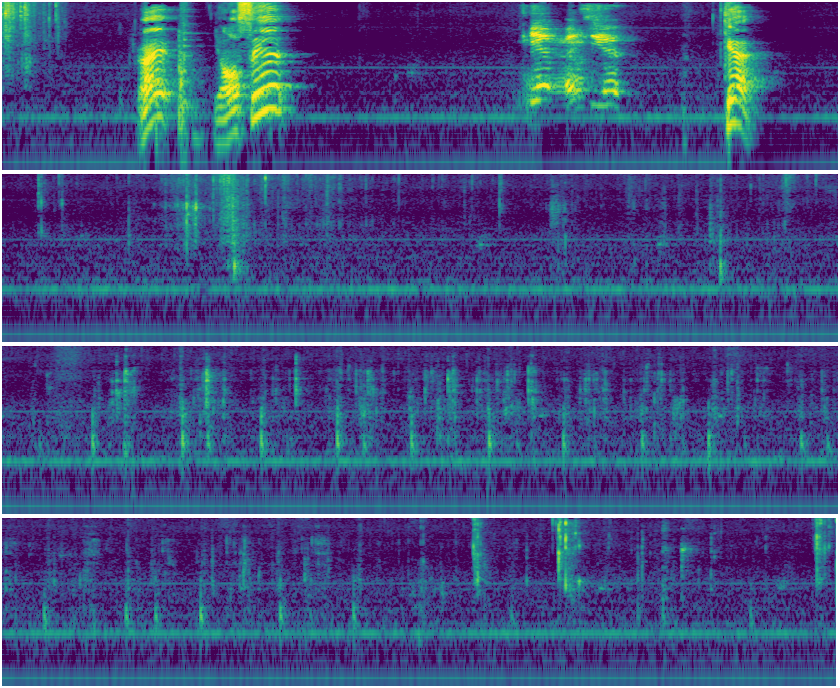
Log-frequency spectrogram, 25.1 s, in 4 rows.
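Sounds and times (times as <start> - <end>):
person chewing crunchy chicken: 6.6 - 25.0.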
